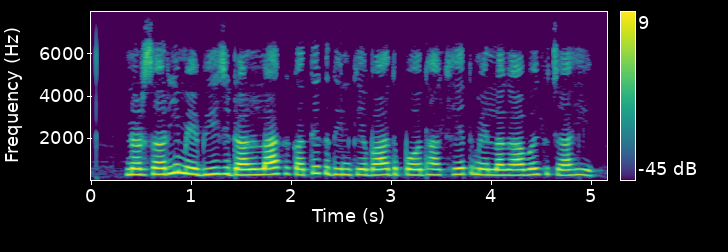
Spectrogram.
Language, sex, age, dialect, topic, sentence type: Maithili, female, 31-35, Bajjika, agriculture, question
